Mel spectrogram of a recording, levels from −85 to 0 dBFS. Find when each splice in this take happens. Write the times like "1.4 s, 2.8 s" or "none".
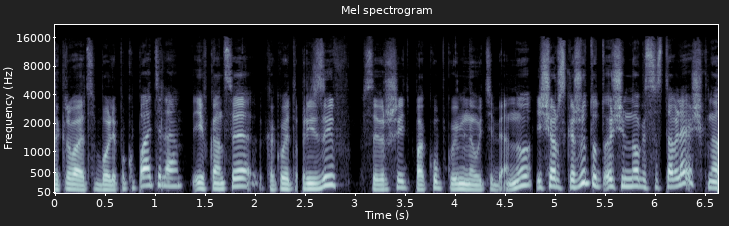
2.4 s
